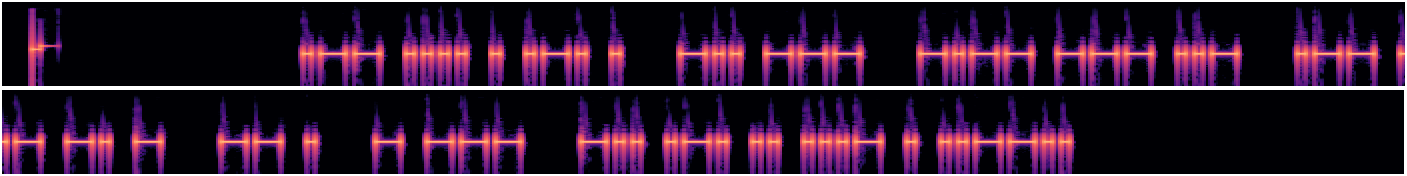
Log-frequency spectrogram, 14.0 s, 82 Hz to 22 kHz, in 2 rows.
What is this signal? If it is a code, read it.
Morse code, heard as a keyed tone, about 28 wpm, 700 Hz. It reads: WHERE DO YOU WANT ME TO DRIVE?
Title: Sentences from Top 1000 Words - Review Part 2 - 28wpm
